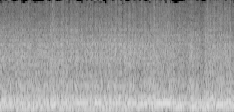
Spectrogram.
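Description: Distorted electric guitars through the amplifiers, holding a sustained droning chord at high volume.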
